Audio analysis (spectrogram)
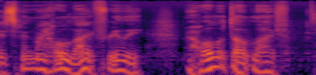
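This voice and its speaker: The man's voice is somewhat breathy, his intonation lively. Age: 70s. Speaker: kirtan singer and retreat leader. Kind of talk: spiritual talk. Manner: halting.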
